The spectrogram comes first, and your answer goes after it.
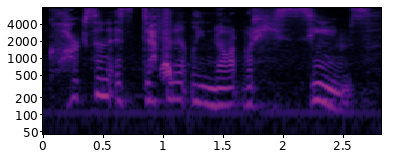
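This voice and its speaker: Lowish-voiced determined reporter. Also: female voice, expressive, moderate pace, background noise. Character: determined, sharp female newspaper reporter.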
